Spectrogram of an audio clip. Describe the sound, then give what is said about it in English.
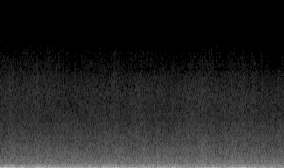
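Wind blows steadily in wild Pembrokeshire, a continuous low, rumbling buffet of noise that swells and eases slightly throughout, with no voices. “It is a wild place, Pembrokeshire, where the wind's blowing.”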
